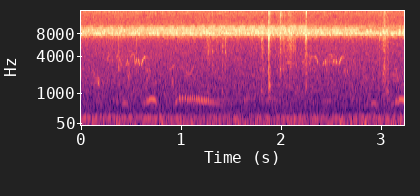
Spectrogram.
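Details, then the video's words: Decoy spotted dove cooing in forest to draw in wild doves, first time brought into the wild; one clear phrase of a short note and a long gently falling coo, with a steady shrill insect background. "Burung Terkukur Pikat"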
